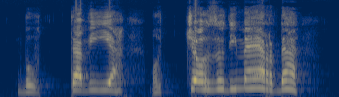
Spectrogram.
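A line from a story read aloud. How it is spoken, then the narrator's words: Shouted. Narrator (Italian): gridai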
